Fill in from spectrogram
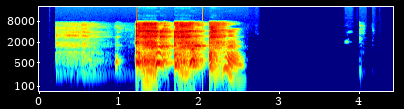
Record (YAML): cough_length: 4.4 s
cough_amplitude: 32768
cough_signal_mean_std_ratio: 0.4
survey_phase: beta (2021-08-13 to 2022-03-07)
age: 18-44
gender: Female
wearing_mask: 'No'
symptom_cough_any: true
symptom_runny_or_blocked_nose: true
symptom_fatigue: true
symptom_onset: 2 days
smoker_status: Never smoked
respiratory_condition_asthma: false
respiratory_condition_other: false
recruitment_source: Test and Trace
submission_delay: 1 day
covid_test_result: Positive
covid_test_method: ePCR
